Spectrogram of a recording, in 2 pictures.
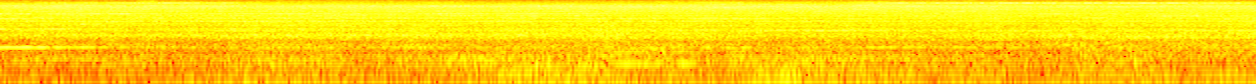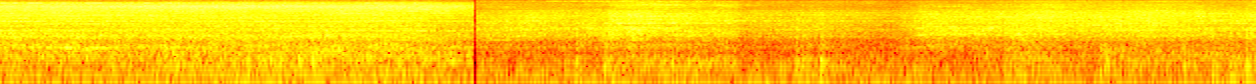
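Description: A freight train rumbles past on the tracks.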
